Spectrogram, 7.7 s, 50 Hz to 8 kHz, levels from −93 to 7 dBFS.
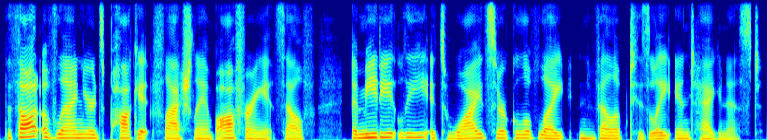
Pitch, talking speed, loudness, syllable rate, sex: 185 Hz, 150 wpm, -21 LUFS, 4.9 syllables/s, female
